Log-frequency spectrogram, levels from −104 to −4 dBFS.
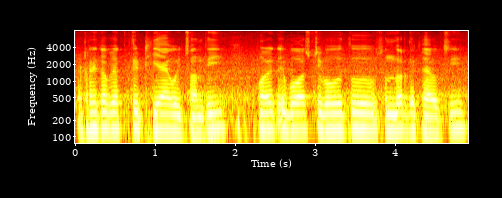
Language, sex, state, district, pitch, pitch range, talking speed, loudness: Odia, male, Odisha, Malkangiri, 130 Hz, 125-135 Hz, 135 wpm, -12 LUFS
